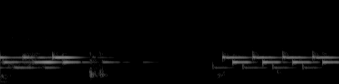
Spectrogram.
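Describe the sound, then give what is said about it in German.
A mobile phone ringtone plays a repeating electronic melody of bright, steady tones, pausing briefly before starting again, clear with no talking over it. “Ich habe jetzt vergessen, das Handy auszumachen.”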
